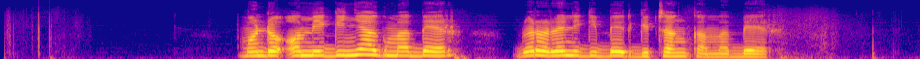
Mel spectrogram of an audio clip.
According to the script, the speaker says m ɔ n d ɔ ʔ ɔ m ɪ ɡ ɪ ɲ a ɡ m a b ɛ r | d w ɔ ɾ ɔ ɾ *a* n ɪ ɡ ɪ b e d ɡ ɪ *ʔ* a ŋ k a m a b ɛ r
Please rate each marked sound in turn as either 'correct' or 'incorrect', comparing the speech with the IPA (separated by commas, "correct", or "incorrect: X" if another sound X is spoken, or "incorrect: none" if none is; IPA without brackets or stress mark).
incorrect: ɛ, incorrect: t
